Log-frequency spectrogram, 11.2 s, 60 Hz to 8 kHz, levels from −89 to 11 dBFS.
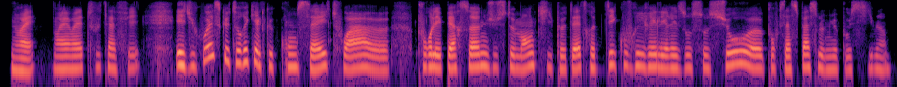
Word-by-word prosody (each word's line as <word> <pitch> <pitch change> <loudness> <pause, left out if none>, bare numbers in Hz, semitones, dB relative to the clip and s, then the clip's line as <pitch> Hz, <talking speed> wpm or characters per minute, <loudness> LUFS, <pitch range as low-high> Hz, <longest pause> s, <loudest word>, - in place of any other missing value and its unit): Ouais, 155 +1 +1 0.2
ouais, 170 0 +1
ouais, 175 +1 +2
tout 180 +2 -13
à 180 -2 0
fait. 175 +3 -10 0.4
Et 210 0 +8
du 195 +1 -6
coup, 275 +9 0
est-ce 340 +2 +2
que 275 - 0
tu 240 -2 -2
aurais 245 +2 +4
quelques 205 -5 0
conseils, 185 0 0
toi, 180 -1 +3
heu, 155 -1 -1 0.4
pour 190 0 +1
les 180 - +5
personnes, 185 +2 +3
justement, 180 0 -2
qui 190 -3 -10
peut-être 175 +2 0
découvriraient 200 -2 -1
les 180 -1 +1
réseaux 180 +1 -2
sociaux, 205 +6 0
heu, 175 -1 +4
pour 175 0 -8
que - - -16
ça 170 - +1
se - - -7
passe 185 0 0
le 180 - -2
mieux 165 0 -5
possible? 165 +1 -10
180 Hz, 195 wpm, -22 LUFS, 170-195 Hz, 0.4 s, Et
